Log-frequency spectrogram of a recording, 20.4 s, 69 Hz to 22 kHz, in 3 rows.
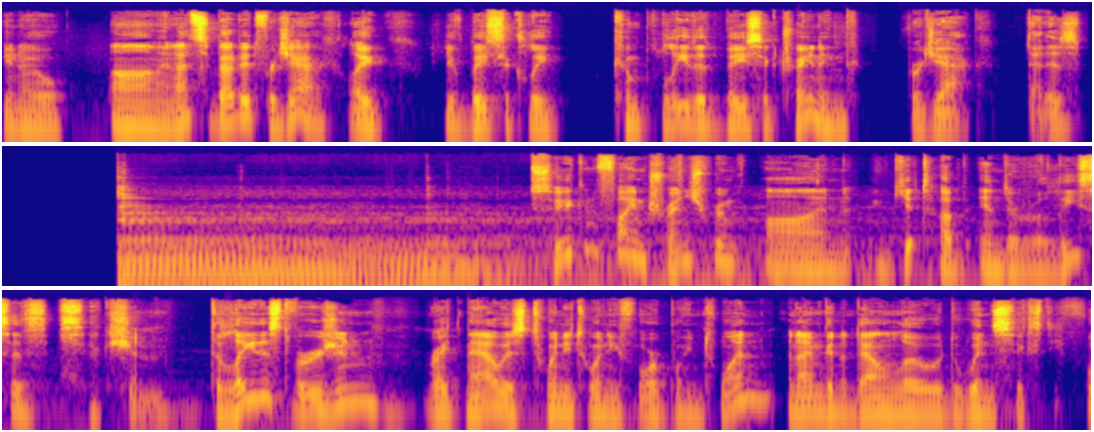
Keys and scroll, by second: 0.0 z, 1.2 shift+s, 4.7 z, 5.3 Escape.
